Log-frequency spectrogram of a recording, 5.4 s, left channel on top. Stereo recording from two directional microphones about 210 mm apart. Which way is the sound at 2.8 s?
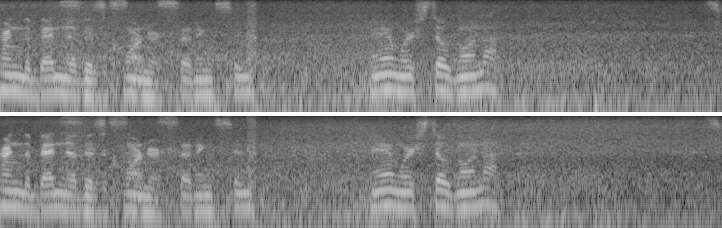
5° left (ahead or behind).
